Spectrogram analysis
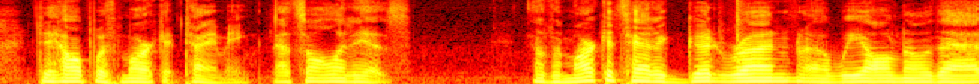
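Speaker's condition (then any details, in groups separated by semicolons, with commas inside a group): No condition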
